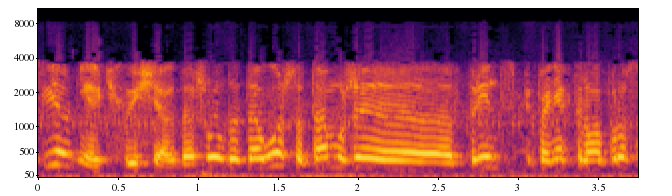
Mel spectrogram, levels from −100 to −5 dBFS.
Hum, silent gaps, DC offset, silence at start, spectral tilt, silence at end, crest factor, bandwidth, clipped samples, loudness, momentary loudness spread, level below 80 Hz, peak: none; none; under 0.1%; 0 s; -5.5 dB/octave; 0 s; 10 dB; 6 kHz; under 0.1%; -20 LUFS; 6 LU; -46 dBFS; -10 dBFS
